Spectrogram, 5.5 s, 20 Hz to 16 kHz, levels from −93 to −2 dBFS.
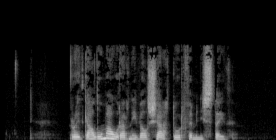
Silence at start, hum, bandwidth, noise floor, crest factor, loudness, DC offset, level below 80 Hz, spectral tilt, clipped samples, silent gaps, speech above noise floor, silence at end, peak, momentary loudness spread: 1.4 s; none; 11.5 kHz; -78 dBFS; 18 dB; -27 LUFS; under 0.1%; -82 dBFS; -3.5 dB/octave; under 0.1%; none; 51 dB; 1.05 s; -12 dBFS; 10 LU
